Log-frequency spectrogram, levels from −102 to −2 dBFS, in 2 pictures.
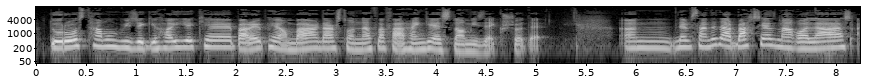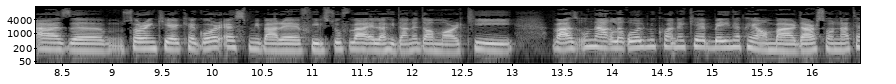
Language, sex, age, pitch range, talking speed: Persian, female, 30-49, 170-210 Hz, 140 wpm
